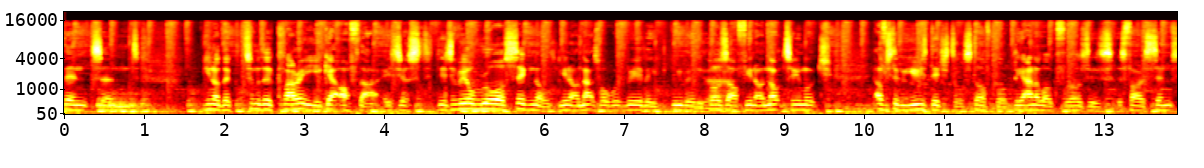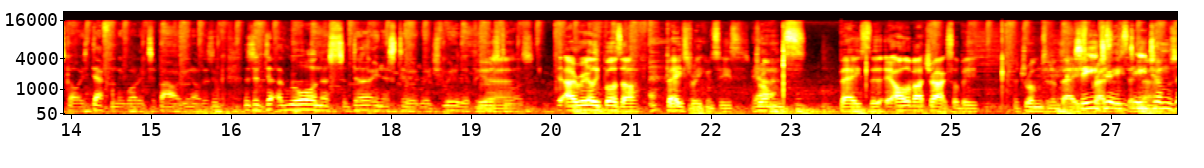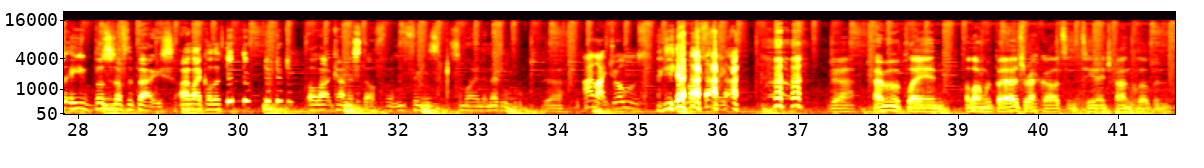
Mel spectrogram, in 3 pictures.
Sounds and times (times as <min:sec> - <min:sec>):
Speech: 0:00.0 - 0:01.0, 0:01.8 - 0:21.0, 0:21.6 - 0:36.2, 0:37.4 - 0:41.7
Music: 0:00.0 - 0:41.7.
